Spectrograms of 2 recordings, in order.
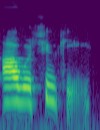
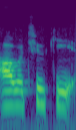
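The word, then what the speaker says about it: Ahwatukee: towards the south, you have an area called Awhatukee. It's still a Phoenix mailing address, but this is Awhatukee, and it's spelled Awhatukee.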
